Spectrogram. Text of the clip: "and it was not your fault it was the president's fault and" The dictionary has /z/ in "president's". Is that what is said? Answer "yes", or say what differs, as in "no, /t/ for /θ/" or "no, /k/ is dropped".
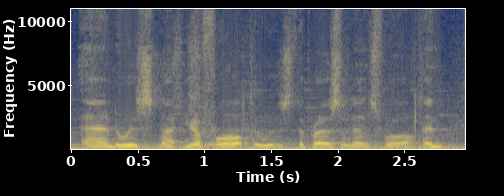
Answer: yes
